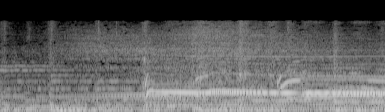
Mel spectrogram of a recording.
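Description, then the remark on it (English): Dogs howl together in a long, sustained chorus that begins partway through, with pitch swooping upward in places over a steady low rumble of background noise. “We howl all the time to communicate.”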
